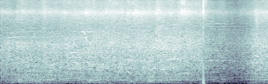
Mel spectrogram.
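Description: Indistinct chatter of many voices in a large sports hall, with one sharp click about three seconds in.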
